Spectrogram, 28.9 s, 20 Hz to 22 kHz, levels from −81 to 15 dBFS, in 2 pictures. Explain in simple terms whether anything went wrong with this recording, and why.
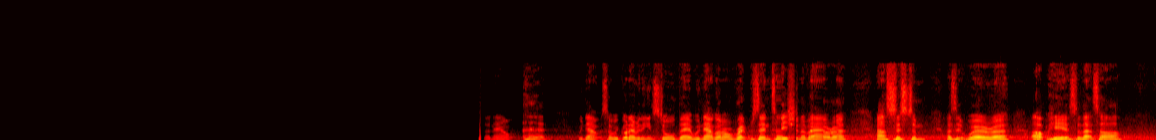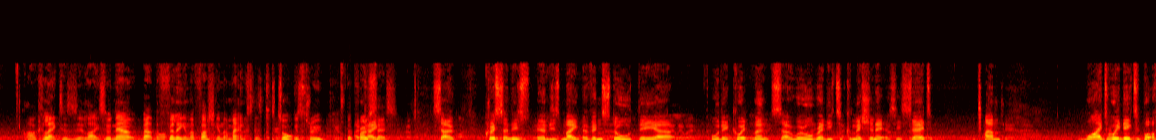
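Two stretches of the sound break up with repeated packet loss (robotic sound), from 9.72 to 10.46 s and again from 16.96 to 18.96 s. Pieces of audio arrived late or not at all, and each hole was papered over by stretching the last bit heard, giving a choppy, robotic effect. About a quarter of each stretch is filler rather than real sound, with dropouts up to 72 ms in the first and 43 ms in the second.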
